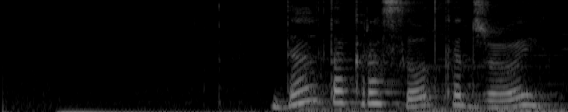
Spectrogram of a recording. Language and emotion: Russian, positive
